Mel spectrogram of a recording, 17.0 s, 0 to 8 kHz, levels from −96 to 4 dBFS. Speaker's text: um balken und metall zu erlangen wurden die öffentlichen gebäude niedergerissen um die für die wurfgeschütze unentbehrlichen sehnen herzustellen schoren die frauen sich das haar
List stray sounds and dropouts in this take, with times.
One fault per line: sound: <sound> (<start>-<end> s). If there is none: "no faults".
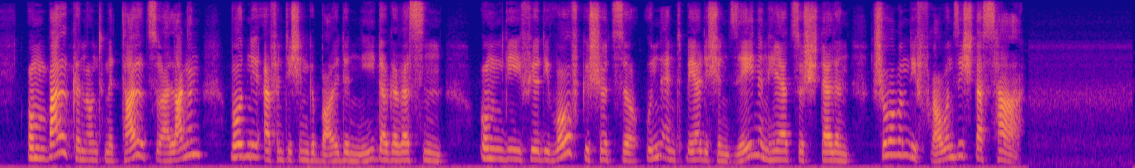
no faults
